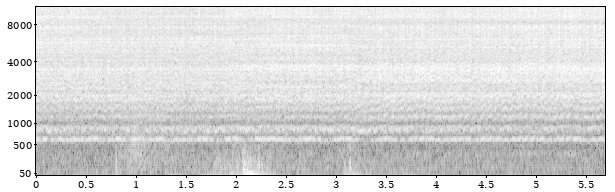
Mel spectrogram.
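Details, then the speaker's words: Thomson VTH6400F VCR during maintenance: steady whirring with a couple of soft clunks as the cassette winds to its end; normal end-of-tape mechanism noise. "est-ce qu'il arrive à la fin c'est la cassette qui fait du bruit c'est d'arriver à la fin bon on va dire c'est normal"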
